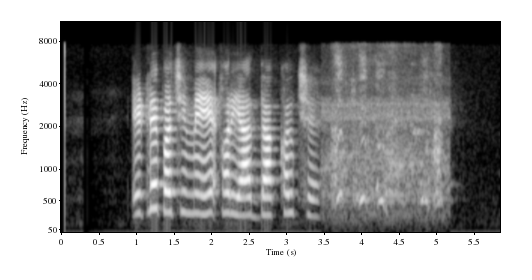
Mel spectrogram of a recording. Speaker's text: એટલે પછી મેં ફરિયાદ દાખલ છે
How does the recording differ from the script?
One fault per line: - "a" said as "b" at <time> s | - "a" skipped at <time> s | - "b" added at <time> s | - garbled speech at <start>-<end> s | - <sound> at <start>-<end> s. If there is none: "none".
- bark at 3.6-5.1 s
